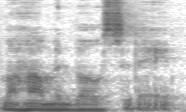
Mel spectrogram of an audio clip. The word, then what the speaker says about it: Mohammad Mossadegh: I've heard it pronounced a bunch of different ways. I've always gone with Mohammad Mossadegh.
